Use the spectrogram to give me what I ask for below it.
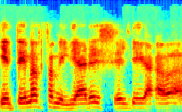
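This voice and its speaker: A man is speaking. His pace is fairly slow. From Colombian Caribbean coast. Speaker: politician, senator. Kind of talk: radio interview, personal remembrance.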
